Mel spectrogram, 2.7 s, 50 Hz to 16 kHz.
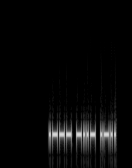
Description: Morse code, heard as a keyed tone, about 36 wpm, 700 Hz. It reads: JXL
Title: USA Call Sign Postfixes - 3 Letters 35wpm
